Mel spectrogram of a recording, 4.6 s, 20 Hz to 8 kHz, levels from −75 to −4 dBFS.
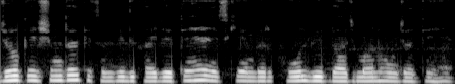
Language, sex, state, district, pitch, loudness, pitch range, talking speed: Hindi, male, Delhi, New Delhi, 150 Hz, -18 LUFS, 145-165 Hz, 225 wpm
